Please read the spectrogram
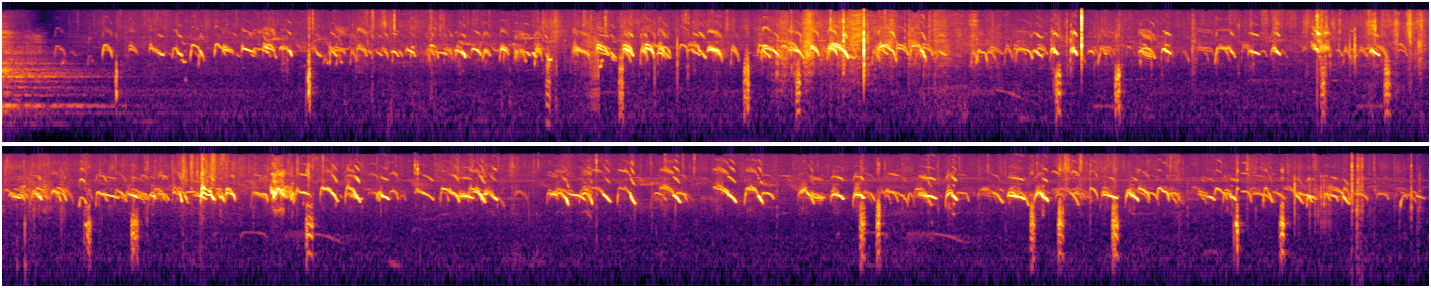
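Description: Chickens foraging close to the microphone: clucks, and sharp pecking clicks as they strike at the ground. Underneath is an unbroken run of high, rapid chirping.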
